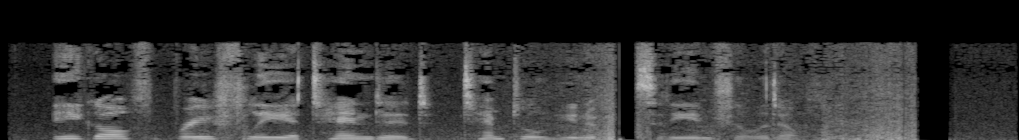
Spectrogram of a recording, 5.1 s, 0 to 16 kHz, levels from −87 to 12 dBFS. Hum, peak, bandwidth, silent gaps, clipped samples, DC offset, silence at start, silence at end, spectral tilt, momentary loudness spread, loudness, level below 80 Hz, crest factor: none; -2 dBFS; 12 kHz; none; under 0.1%; under 0.1%; 0.25 s; 0.5 s; -2 dB/octave; 12 LU; -21 LUFS; -48 dBFS; 22 dB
